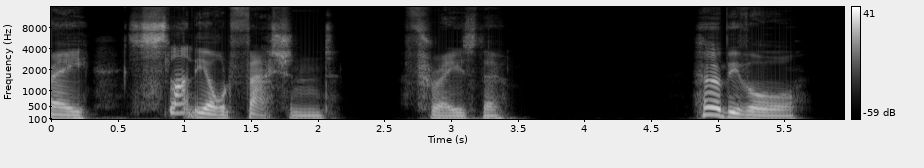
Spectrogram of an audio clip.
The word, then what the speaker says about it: herbivore: herb by the way you pronounce the h in the word herbivore for example the stomach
